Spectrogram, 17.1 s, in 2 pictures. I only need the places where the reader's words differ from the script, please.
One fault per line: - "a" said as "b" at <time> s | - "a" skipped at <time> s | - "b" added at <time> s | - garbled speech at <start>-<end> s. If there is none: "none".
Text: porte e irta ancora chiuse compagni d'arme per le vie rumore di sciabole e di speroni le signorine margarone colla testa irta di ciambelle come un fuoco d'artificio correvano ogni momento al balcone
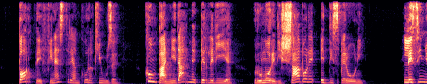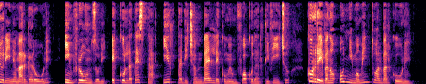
- "irta" said as "finestre" at 0.8 s
- "in fronzoli e" added at 9.8 s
